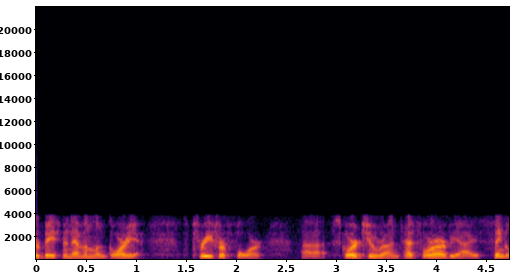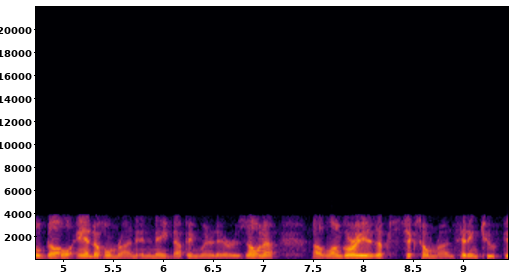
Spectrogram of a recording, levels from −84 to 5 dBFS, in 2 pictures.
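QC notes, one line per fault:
throughout GSM full-rate codec. Buzzy, gravelly roughness over the speech, band-limited to about 250 Hz–3.4 kHz. Pulse-driven vocal-tract modelling fits a 13 kbps full-rate coder.
4.92–5.00 s, 6.92–6.97 s, 8.72–8.76 s lost GSM frames. Brief metallic ring just before "and a home run", after "win at", after "is up to". Missing frames are patched by repeating the last good one.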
